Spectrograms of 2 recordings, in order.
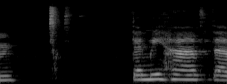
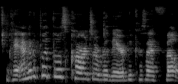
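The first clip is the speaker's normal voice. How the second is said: ordinary delivery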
